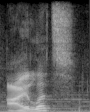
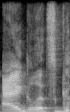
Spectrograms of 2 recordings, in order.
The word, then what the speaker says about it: aglet: Isn't it pronounced eyelets? What? You're gonna come into my channel and tell me that something that is A-G-L-E-T is pronounced eyelets? Those are the holes that the aglets go through.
